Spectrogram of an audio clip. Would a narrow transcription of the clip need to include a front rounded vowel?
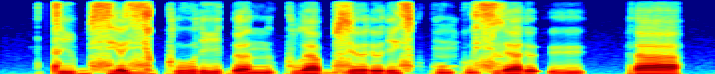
yes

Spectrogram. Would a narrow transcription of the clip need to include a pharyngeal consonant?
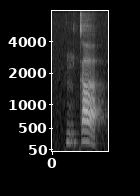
no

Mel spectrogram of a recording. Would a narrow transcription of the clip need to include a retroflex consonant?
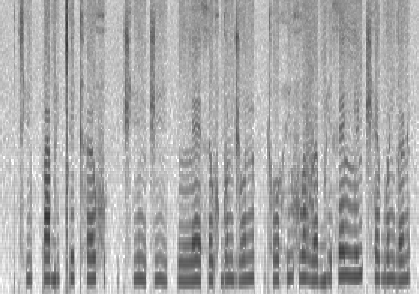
yes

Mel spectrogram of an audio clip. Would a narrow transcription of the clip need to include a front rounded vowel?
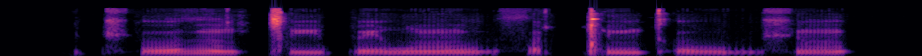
no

